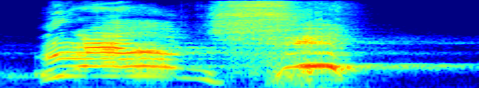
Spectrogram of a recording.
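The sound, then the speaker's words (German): A single loud sneeze: a voiced, wavering intake that breaks into a sharp, hissing burst, then trails off into a short, fading exhale. “Gesundheit.”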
